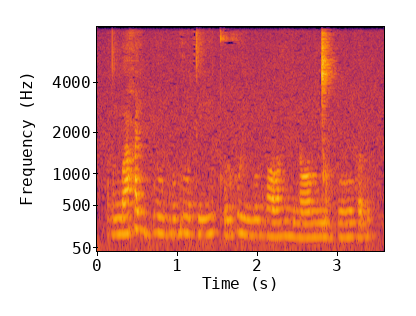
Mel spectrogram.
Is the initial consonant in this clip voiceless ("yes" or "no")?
no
